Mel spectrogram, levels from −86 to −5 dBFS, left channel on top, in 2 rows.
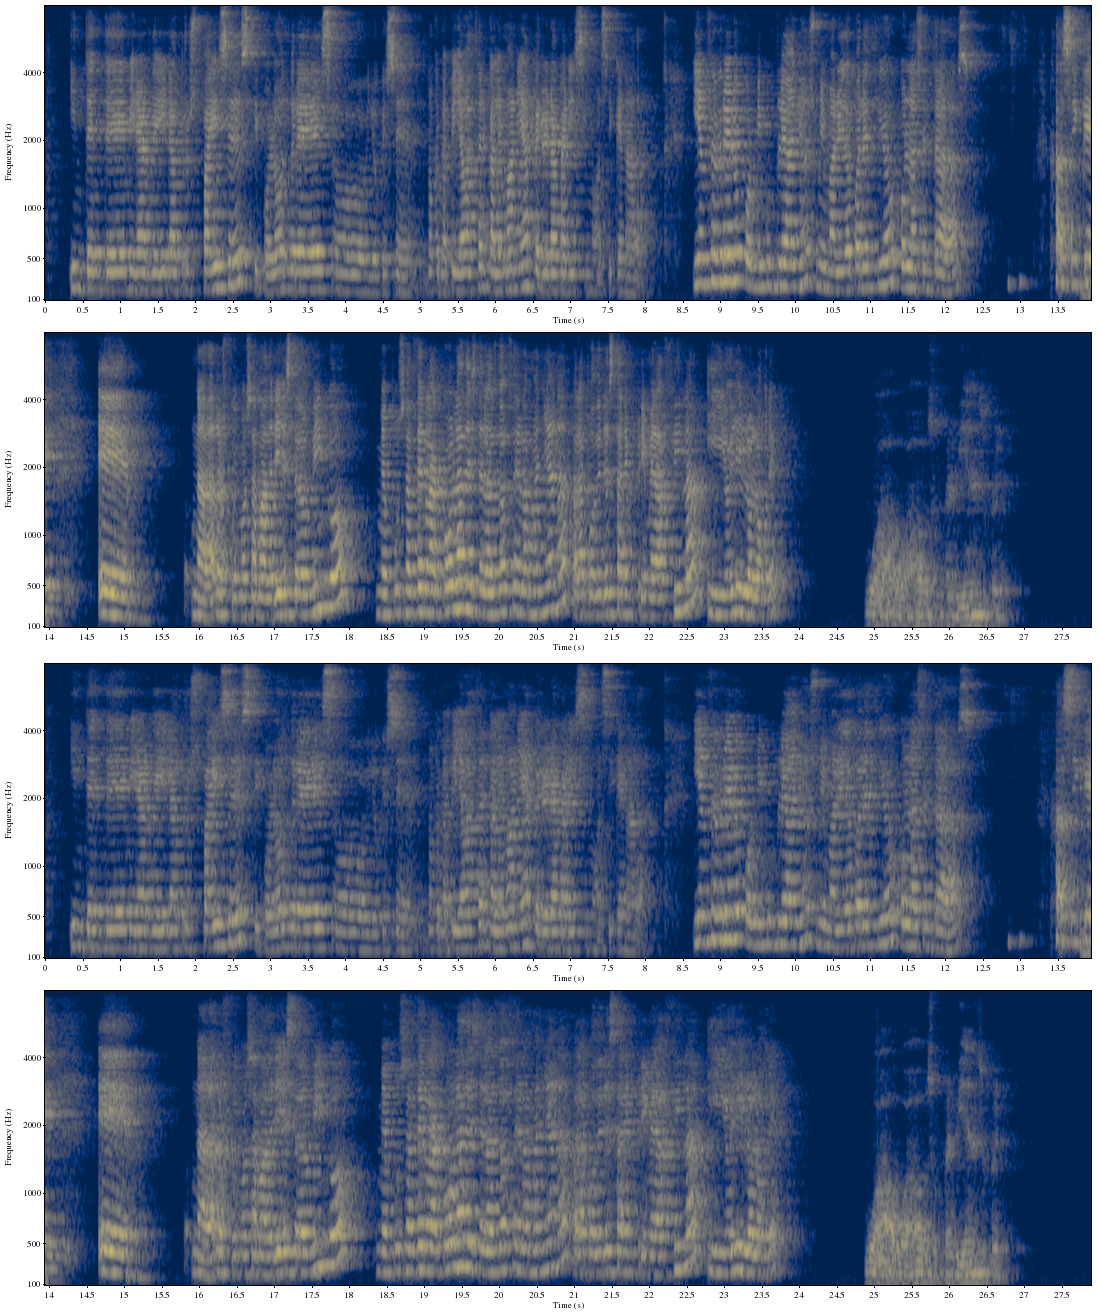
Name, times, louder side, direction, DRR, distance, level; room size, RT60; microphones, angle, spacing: voice 1, 0.3-8.0 8.3-12.3 12.8-12.9 13.4-15.4 15.9-18.0 18.4-23.7, left 2 dB, 30° left, 2 dB, 0.4 m, -33 dB
voice 2, 24.9-26.7, right 2 dB, 80° right, 2 dB, 0.5 m, -38 dB
3.8 x 3.0 x 2.2 m, 0.82 s
head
